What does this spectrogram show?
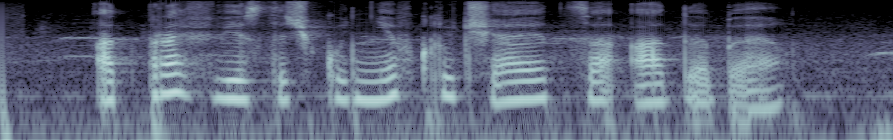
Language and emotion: Russian, neutral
